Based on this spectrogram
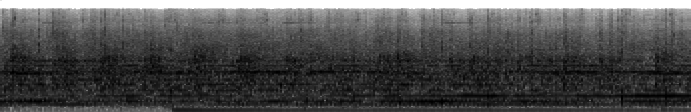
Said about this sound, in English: Capital City, I want to stay in a spirit of worship, but I do want you to raise an applause for Tom and his whole team around here this morning. Let's give them a hand.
